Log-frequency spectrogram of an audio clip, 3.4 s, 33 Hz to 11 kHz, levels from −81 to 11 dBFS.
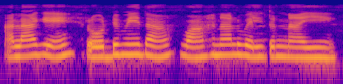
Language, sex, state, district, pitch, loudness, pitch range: Telugu, female, Telangana, Hyderabad, 230 Hz, -13 LUFS, 220-250 Hz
